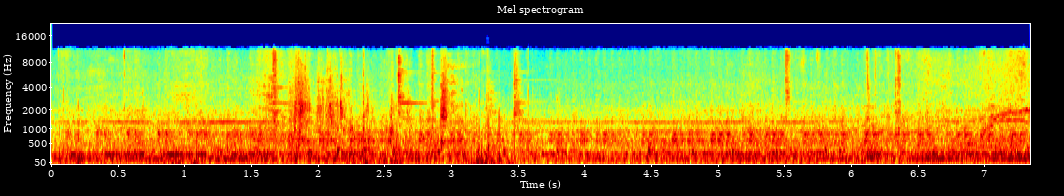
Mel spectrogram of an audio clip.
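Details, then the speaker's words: Newly installed Lennox KGB furnace blower running on high, compressor disconnected: steady low hum with uneven throbbing bounce under airflow; blower wheel has a flat spot, making the motor wobble and vibrate. "And I don't know about you, but a motor wobble like that on a motor bouncing like that, I mean, on a on a one being the small micro one."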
